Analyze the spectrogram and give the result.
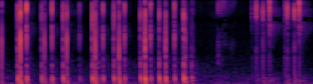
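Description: Long fingernails of one hand tap quickly on a solid white glazed ceramic tile countertop, making sharp, bright, dry clicks that die away almost at once. The taps come in quick clusters, pause while the hand briefly moves toward the camera with a soft swish, then resume.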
